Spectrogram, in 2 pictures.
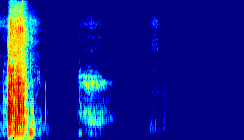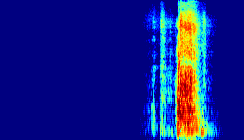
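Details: Acted sneezing in a roleplay by a woman who says she is sick with a fever: two sharp, breathy sneezes several seconds apart with a soft intake of breath between; sneeze.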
